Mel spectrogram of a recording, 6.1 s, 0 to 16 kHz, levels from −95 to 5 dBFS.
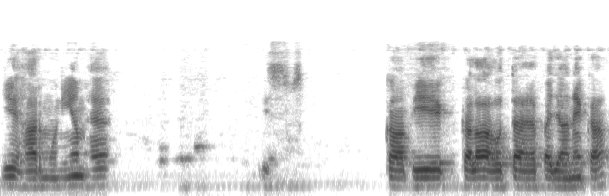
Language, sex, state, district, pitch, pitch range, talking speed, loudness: Hindi, male, Jharkhand, Jamtara, 130 Hz, 125-150 Hz, 110 wpm, -23 LUFS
